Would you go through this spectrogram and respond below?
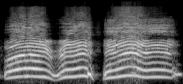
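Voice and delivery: high, loud, tearful yell; mock outraged shout. Teen yells at mom over a sad book. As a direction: shout it back, affronted. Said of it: "I was like".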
